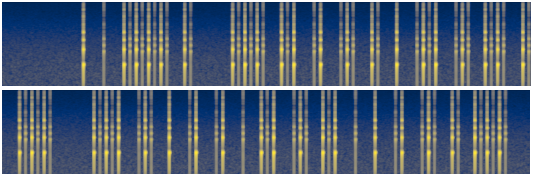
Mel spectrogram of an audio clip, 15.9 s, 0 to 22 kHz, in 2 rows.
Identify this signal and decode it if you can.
Morse code, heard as a telegraph sounder, hand-sent with a paddle, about 13 wpm. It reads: THE SPECIES FORAGES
